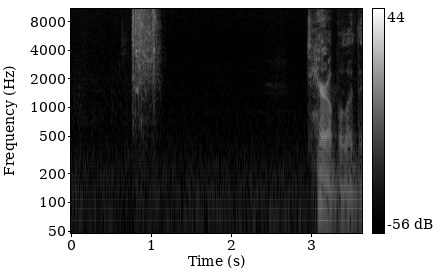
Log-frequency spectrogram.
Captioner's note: camera clicks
